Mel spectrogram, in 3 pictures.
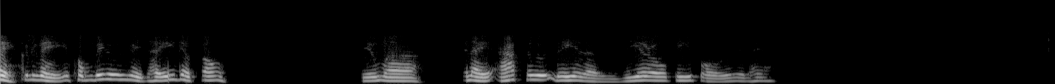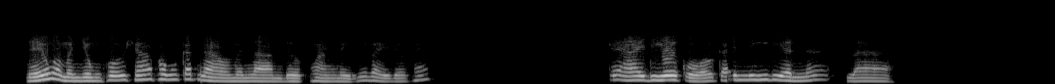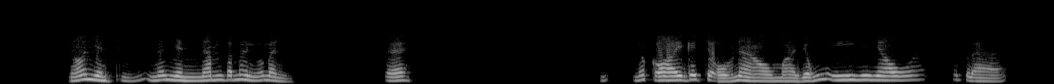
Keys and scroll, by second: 4.1 ctrl+0.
